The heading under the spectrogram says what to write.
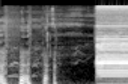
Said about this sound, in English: Sound good. Correct. That buzz was correct.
